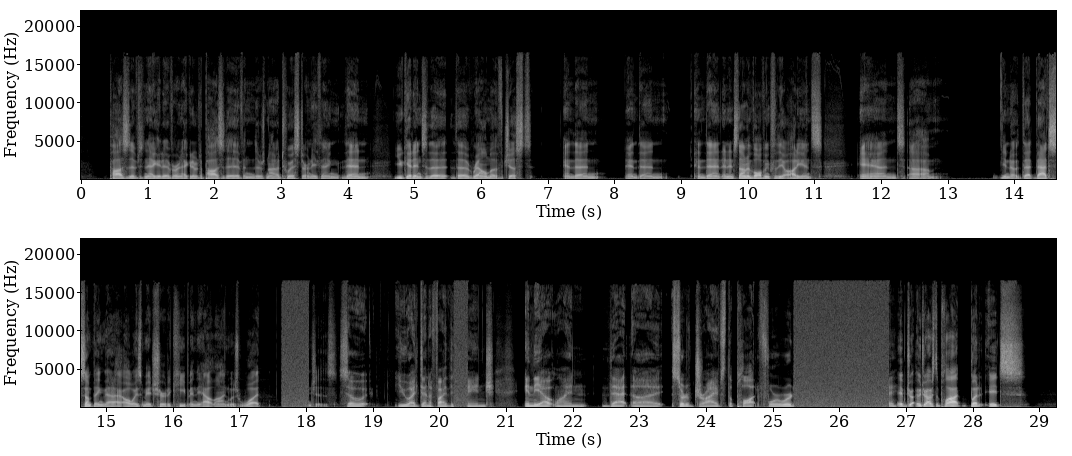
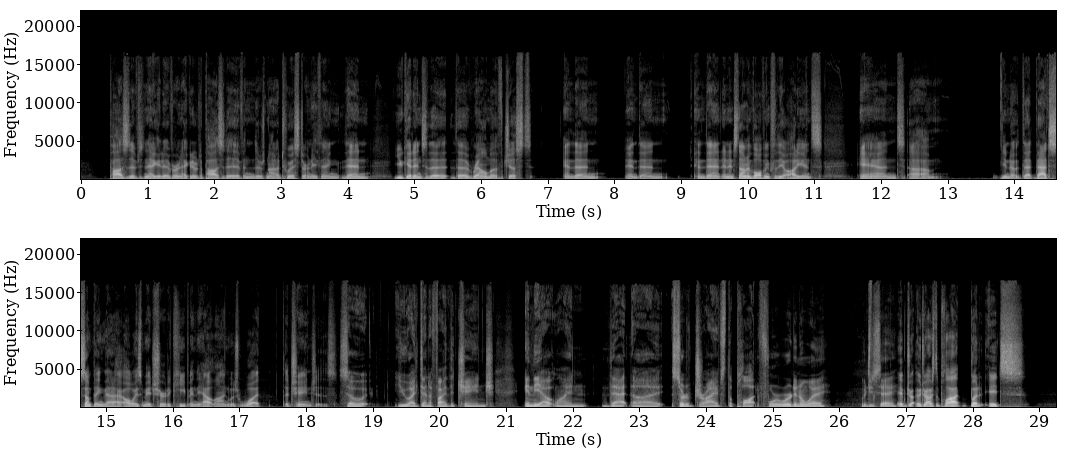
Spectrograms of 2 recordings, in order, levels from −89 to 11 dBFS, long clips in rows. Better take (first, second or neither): second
